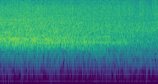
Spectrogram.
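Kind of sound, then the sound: crowd, crowd applause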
